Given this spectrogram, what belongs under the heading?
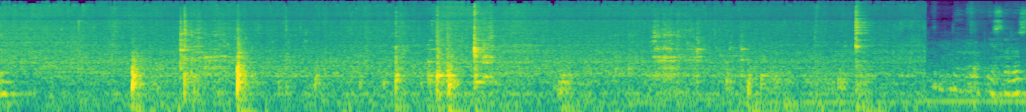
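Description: Dal frying in a pan of spiced red-chili masala while being stirred, with an ongoing sizzle broken by scattered clacks and scrapes of a utensil against the pot.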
